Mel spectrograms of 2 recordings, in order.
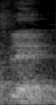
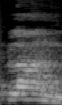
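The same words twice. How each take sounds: First: प्लान with a front e vowel, like plen; प्लान American style with a flat short vowel; American plan. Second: प्लान with a long open aa, like plaan; प्लान British style with open aa; British plan. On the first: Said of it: "American में अगर आता है". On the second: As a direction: say प्लान the British way, broad vowel. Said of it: "हम लोग भी क्या बोलते हैं". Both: Shown as a demonstration.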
